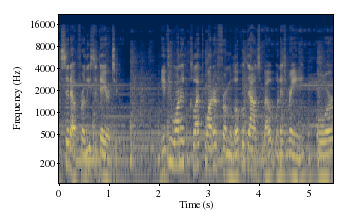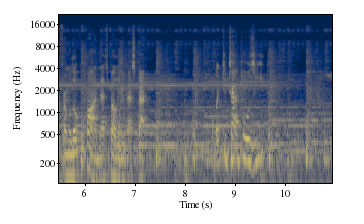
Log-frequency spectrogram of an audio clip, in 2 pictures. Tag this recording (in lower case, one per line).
music
speech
